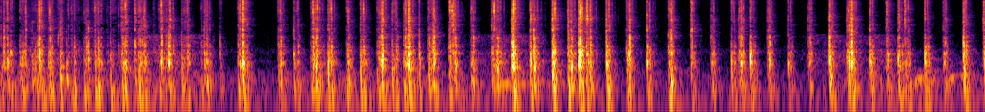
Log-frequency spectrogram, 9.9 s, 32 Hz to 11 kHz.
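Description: An empty, crumpled clear plastic water bottle with its cap on is held in both hands and squeezed and twisted with the fingertips. It gives off a steady run of quick, sharp crackles and snaps that reach into the highs, with a brief pause near the 2.5-second mark.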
